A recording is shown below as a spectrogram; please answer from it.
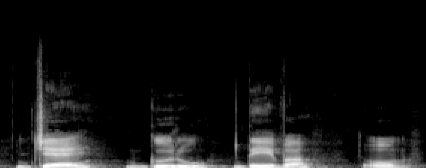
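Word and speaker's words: Jai Guru Deva Om: lenon does it but I'll just tell you what is the correct way to say it it is J Guru DEA om all right till next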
